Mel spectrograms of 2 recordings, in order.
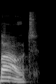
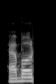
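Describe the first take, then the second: First: The first syllable is dropped. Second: The first syllable is pronounced.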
